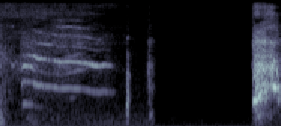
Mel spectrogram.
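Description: A woman's high, squealing laugh that slides in pitch for about a second, followed by two short clicks.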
